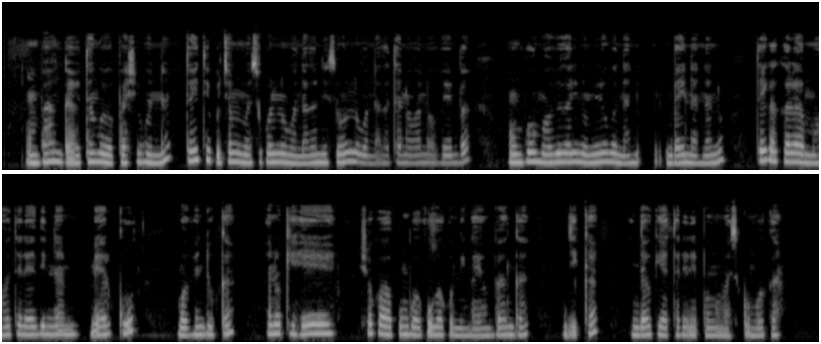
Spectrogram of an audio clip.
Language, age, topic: Oshiwambo, 25-35, finance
